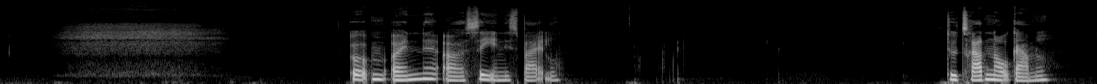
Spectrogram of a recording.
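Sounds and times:
slow deep breath: 0:00.5 - 0:02.4
speech: 0:03.5 - 0:05.7, 0:09.5 - 0:10.6.

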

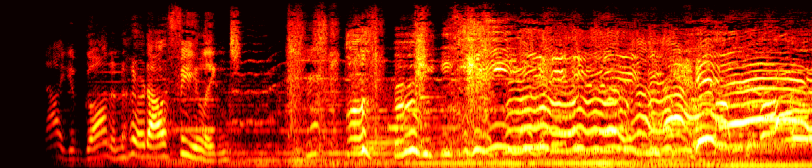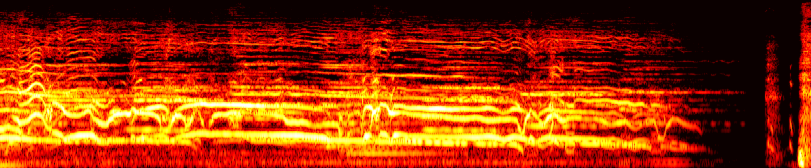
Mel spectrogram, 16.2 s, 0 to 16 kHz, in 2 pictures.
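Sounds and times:
speech: 0:00.6 - 0:07.2
voices of characters howling like sad dogs: 0:05.4 - 0:15.2
laughter: 0:16.0 - 0:16.2.

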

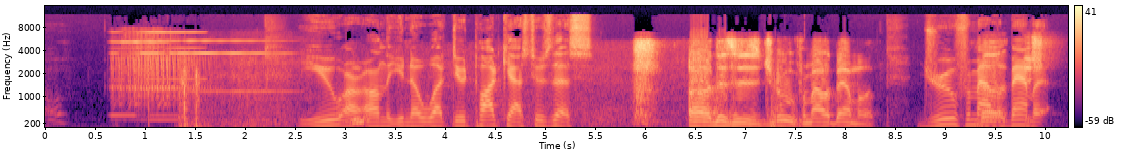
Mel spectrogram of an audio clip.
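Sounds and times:
telephone ringing with electronic tone: 0:00.6 - 0:02.9
speech: 0:02.6 - 0:05.6, 0:06.6 - 0:10.2.

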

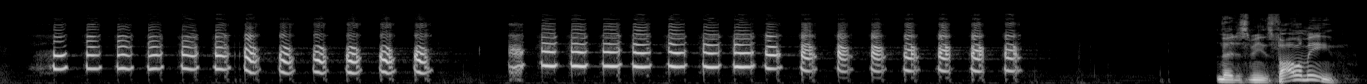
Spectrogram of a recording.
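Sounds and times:
turkey hen kiki run call: 0:00.4 - 0:04.4, 0:05.1 - 0:10.4
speech: 0:12.2 - 0:13.5.

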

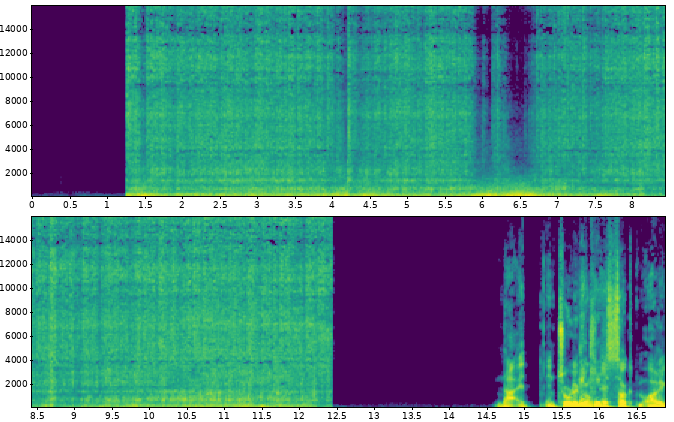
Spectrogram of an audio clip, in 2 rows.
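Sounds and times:
shopping cart wheels rattling over street pavement: 0:01.3 - 0:12.5
speech: 0:14.8 - 0:16.8.

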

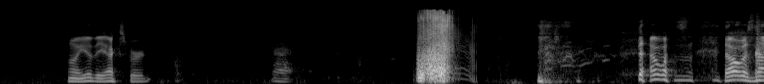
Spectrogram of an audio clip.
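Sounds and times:
speech: 0:00.7 - 0:01.6, 0:02.7 - 0:03.0, 0:06.4 - 0:07.6
loud fart into the microphone: 0:04.2 - 0:04.8
laughter: 0:05.4 - 0:07.6.

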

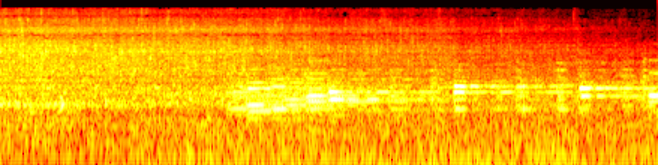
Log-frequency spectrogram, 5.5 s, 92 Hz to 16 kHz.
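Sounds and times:
device mimicking continuous toilet flushing: 0:00.0 - 0:05.4.

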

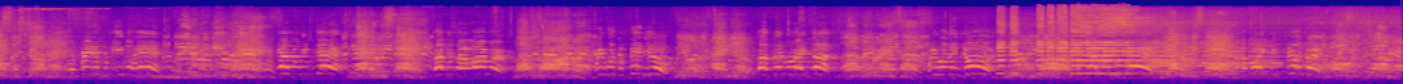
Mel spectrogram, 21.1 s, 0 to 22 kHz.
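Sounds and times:
crowd chanting rhythmically in unison: 0:00.0 - 0:06.7, 0:07.4 - 0:21.0
passing traffic: 0:00.0 - 0:21.0
car horn honking in a long steady blare: 0:14.9 - 0:19.8.

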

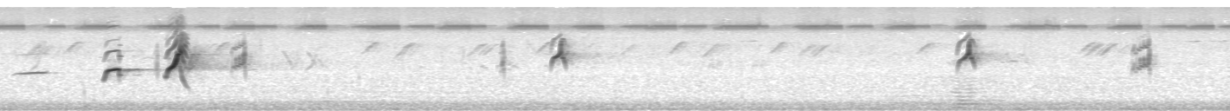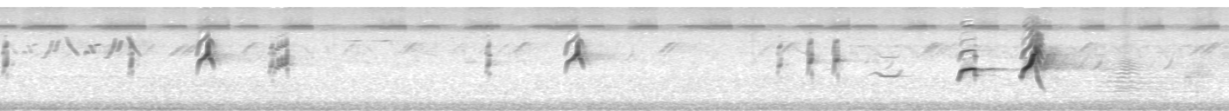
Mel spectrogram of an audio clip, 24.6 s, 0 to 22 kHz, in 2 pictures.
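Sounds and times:
crickets droning outdoors: 0:00.0 - 0:24.5
quail whistling: 0:00.2 - 0:02.1, 0:21.1 - 0:23.0.

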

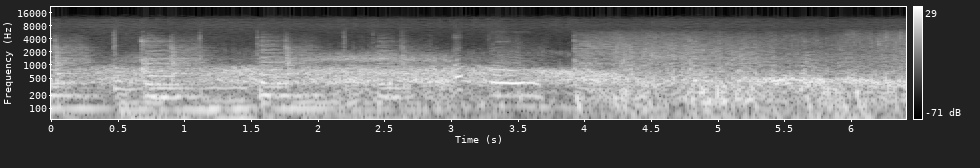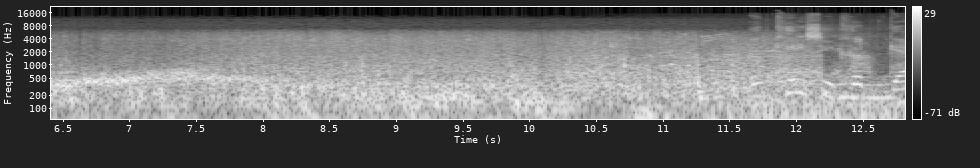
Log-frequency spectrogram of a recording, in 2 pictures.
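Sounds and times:
deep rumbling thunder: 0:00.0 - 0:12.2
heavy rain pouring: 0:00.0 - 0:12.8
speech: 0:12.4 - 0:12.8.

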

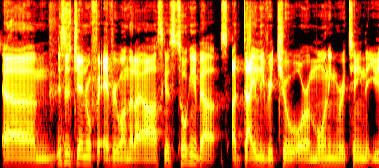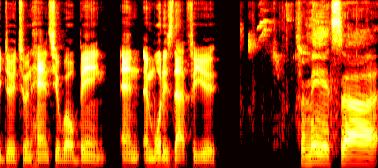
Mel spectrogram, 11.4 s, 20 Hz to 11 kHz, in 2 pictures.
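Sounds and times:
speech: 0:00.0 - 0:09.0, 0:10.2 - 0:11.3
birds chirping and twittering: 0:09.3 - 0:10.9.

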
